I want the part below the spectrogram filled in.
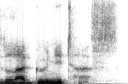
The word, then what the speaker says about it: Lagunitas: I've heard it pronounced Lagunitas.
